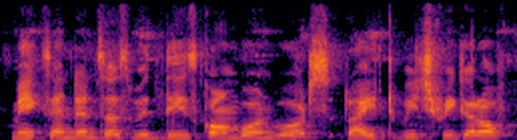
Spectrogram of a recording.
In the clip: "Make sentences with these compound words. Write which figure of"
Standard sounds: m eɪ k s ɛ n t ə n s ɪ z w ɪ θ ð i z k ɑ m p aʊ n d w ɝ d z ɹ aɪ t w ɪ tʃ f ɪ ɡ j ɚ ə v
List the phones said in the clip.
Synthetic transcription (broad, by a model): m eɪ k s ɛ n t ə n s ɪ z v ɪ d i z k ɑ m b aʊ n d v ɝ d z ɹ aɪ t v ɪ tʃ f ɪ ɡ j ɚ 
